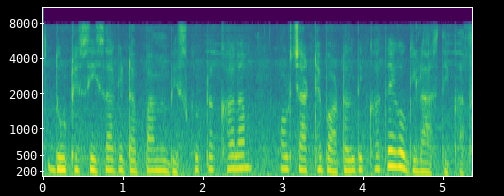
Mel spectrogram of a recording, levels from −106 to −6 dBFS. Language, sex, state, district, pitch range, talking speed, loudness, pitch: Bhojpuri, female, Uttar Pradesh, Varanasi, 205-235 Hz, 210 wpm, -17 LUFS, 220 Hz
